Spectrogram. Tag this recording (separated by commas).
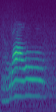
Cat, Animal, pets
